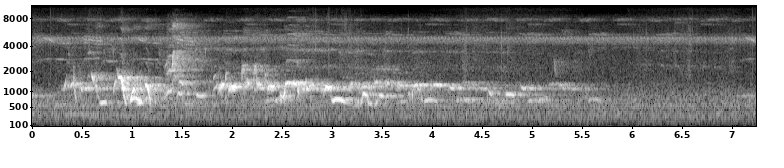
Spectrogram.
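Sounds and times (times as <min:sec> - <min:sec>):
jungle birds calling in a chorus of whistles, chirps and warbles: 0:00.0 - 0:07.2.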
